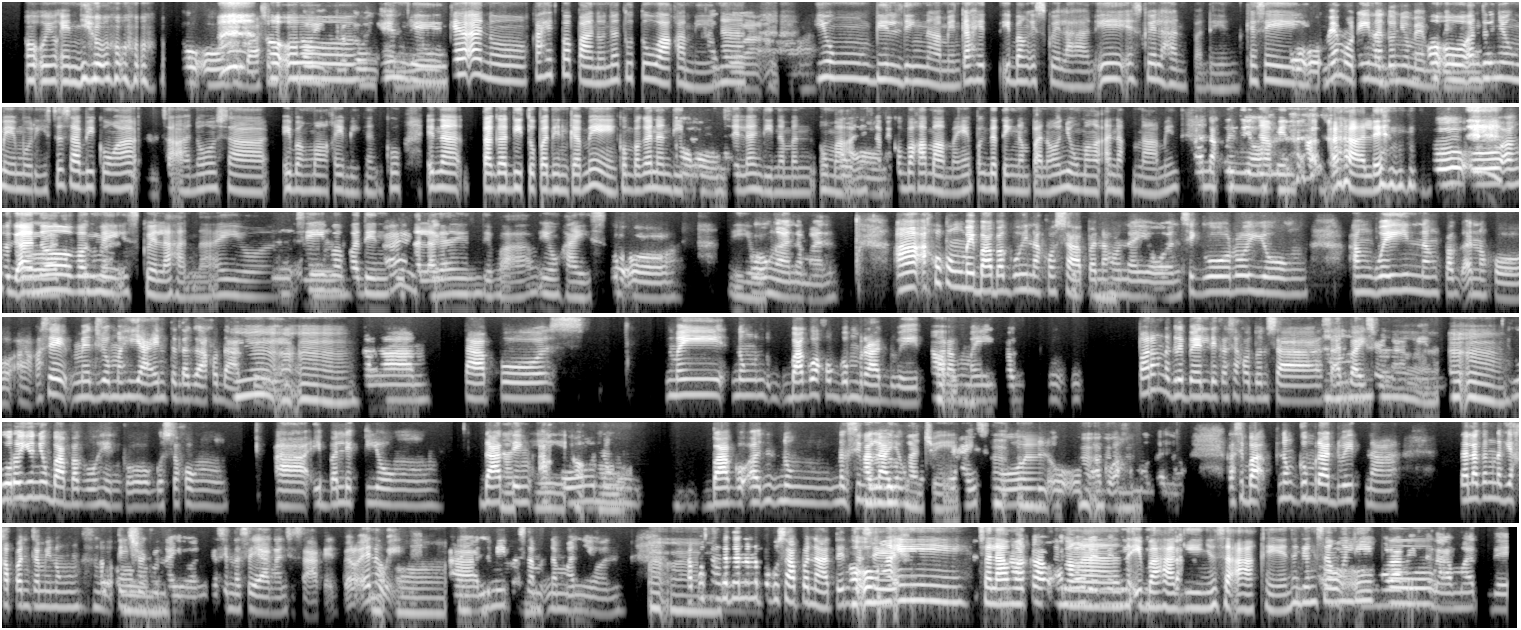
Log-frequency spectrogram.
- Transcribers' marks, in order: mechanical hum; laughing while speaking: "N-U"; distorted speech; chuckle; other noise; laughing while speaking: "pag-aralin"; tapping; chuckle
- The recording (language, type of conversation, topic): Filipino, unstructured, Paano mo ilalarawan ang karanasan mo sa paaralan, at ano ang mga bagay na gusto mo at hindi mo gusto rito?
- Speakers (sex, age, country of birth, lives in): female, 30-34, Philippines, Philippines; female, 40-44, Philippines, Philippines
